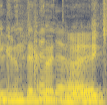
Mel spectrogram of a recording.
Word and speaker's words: Grindelwald: J'ai jamais su le prononcer. – Oui, Grindelwald.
